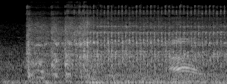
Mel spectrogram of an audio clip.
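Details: Ford Ranger 2.2 diesel, previously a no-start, after the injector repair: brief crank, then it catches at once and settles into a steady idle clatter; a clean, healthy start, noise expected to drop with the sound-deadening cover fitted.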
